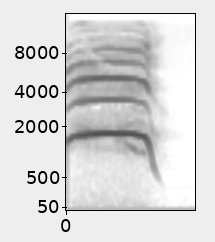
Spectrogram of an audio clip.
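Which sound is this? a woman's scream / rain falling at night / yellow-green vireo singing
a woman's scream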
